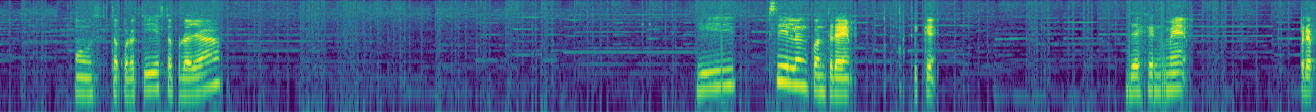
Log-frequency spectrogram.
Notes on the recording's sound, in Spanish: ruido de fondo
